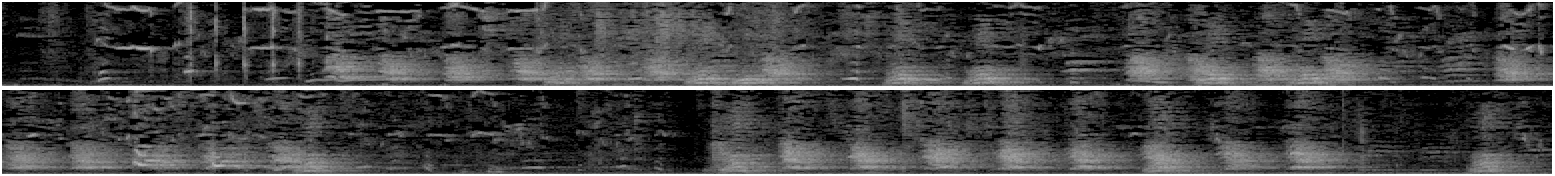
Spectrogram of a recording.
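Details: Red-and-black Belgian Malinois puppies from a weaned litter barking in repeated bursts: quick strings of high yaps, several puppies together, stopping and restarting every few seconds with short silent breaks between runs.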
